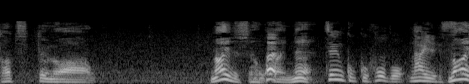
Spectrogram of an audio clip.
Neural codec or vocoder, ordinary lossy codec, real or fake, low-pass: none; none; real; none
